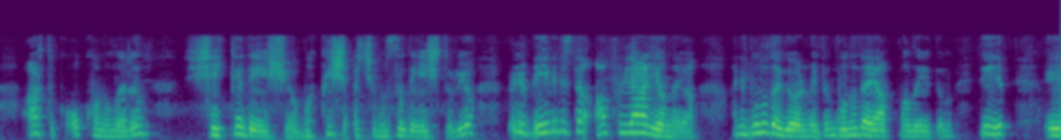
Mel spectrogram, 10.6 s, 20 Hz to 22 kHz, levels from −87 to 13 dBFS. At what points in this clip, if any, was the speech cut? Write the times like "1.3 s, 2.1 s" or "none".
8.4 s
